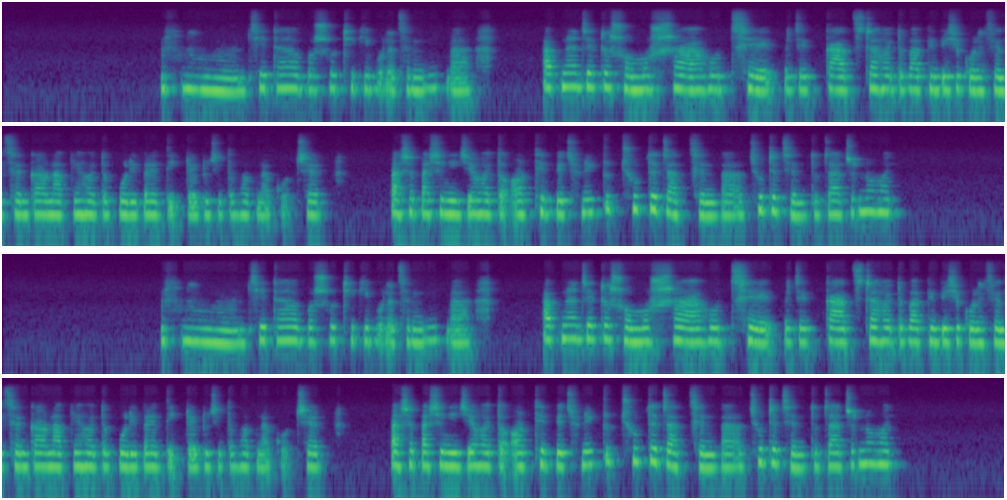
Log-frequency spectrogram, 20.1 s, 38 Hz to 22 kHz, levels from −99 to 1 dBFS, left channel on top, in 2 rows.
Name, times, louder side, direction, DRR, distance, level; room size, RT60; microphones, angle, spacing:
voice 1, 1.6-4.9 5.4-13.2 13.9-19.0, right 1 dB, 15° right, 0.5 m, -30 dB
3.4 x 2.7 x 3.9 m
head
